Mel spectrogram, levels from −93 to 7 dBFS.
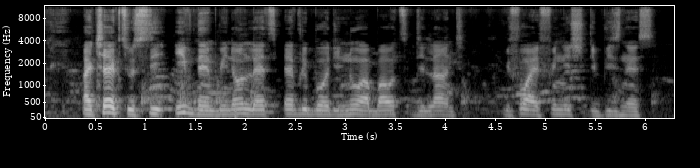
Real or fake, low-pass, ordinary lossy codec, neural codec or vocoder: fake; 10.8 kHz; none; vocoder, 44.1 kHz, 128 mel bands every 512 samples, BigVGAN v2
